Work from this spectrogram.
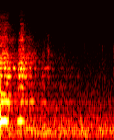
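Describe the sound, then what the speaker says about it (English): Car horns honking outside on a Las Vegas street, a couple of short toots at the start over a steady traffic rumble that fades after. "They weren't honking at us."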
